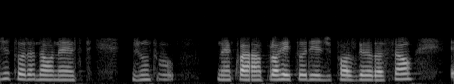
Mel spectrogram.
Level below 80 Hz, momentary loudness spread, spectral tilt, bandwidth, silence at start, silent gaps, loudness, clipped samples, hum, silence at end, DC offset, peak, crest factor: -72 dBFS; 17 LU; -6.5 dB/octave; 16.5 kHz; 0 s; none; -28 LUFS; under 0.1%; none; 0 s; under 0.1%; -8 dBFS; 20 dB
